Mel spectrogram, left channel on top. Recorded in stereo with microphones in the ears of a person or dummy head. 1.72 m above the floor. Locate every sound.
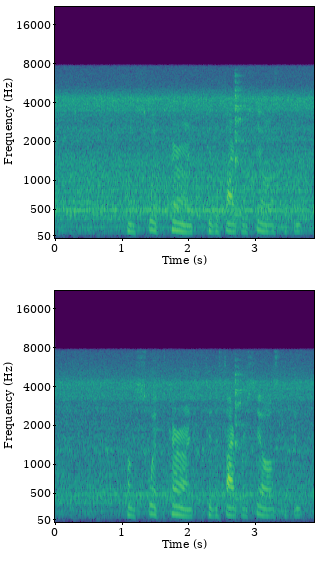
1.1 s a man speaking: 30° right (ahead or behind)
2.7 s dishes clattering: 10° left (ahead or behind)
